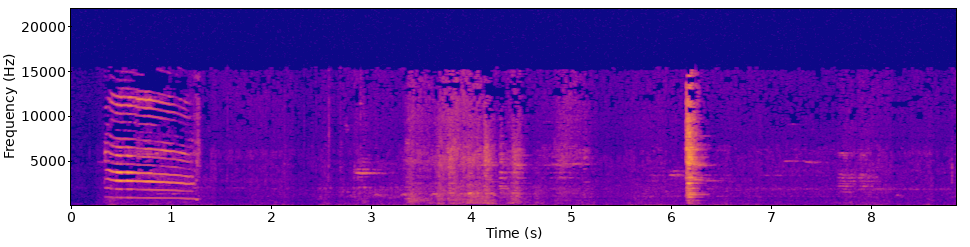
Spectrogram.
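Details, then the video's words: A domestic cat gives one clear, high meow near the start, followed by soft rustling, faint handling noises and a brief sharp click in a quiet room. "Cute kitty"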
